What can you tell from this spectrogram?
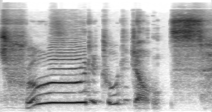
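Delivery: loud, then drawn out and breathy; dramatic announcement. Acted. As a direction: announce the name like a big reveal.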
